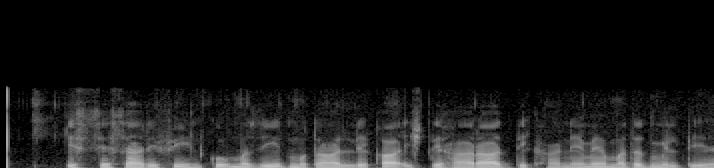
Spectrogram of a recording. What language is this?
Urdu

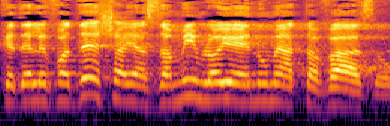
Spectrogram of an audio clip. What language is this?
Hebrew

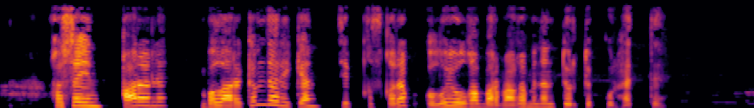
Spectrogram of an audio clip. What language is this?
Bashkir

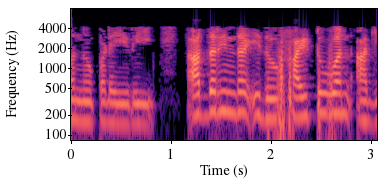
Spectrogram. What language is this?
Kannada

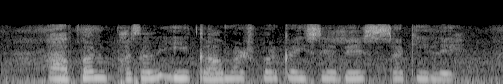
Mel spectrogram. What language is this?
Bhojpuri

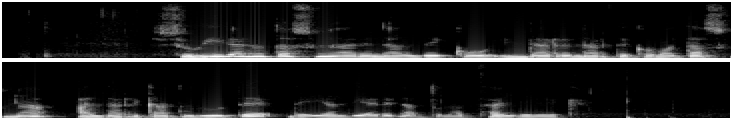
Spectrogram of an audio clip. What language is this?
Basque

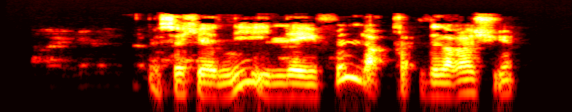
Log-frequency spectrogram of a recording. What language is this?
Kabyle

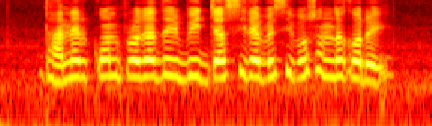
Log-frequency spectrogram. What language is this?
Bangla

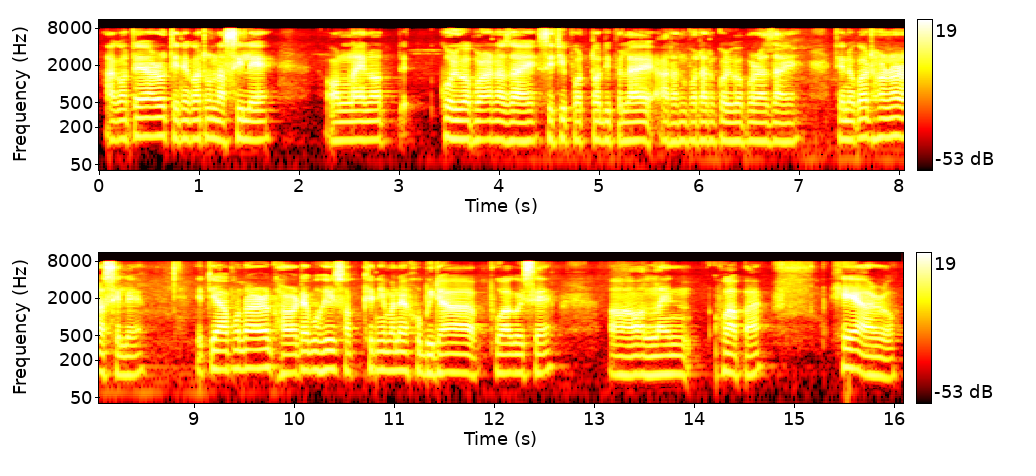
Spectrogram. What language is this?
Assamese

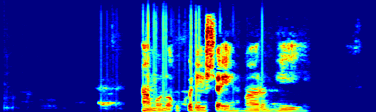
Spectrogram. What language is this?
Kinyarwanda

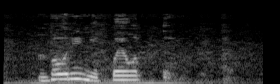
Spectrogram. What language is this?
Nüpode Huitoto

